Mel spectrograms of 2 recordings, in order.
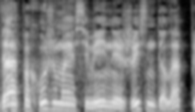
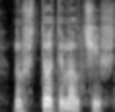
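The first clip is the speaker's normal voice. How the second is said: plain reading voice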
